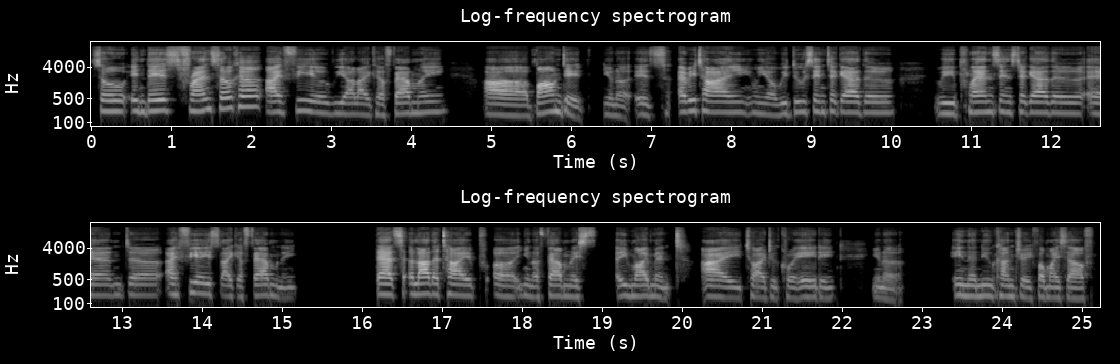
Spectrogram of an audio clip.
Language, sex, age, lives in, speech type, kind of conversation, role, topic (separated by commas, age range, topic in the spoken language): English, female, 45-49, United States, conversation, unstructured, none, Where do you feel most at home, and what personal touches and memories make it special to you?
